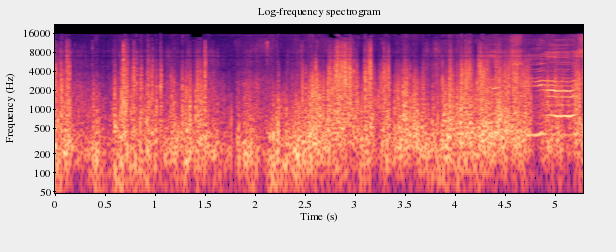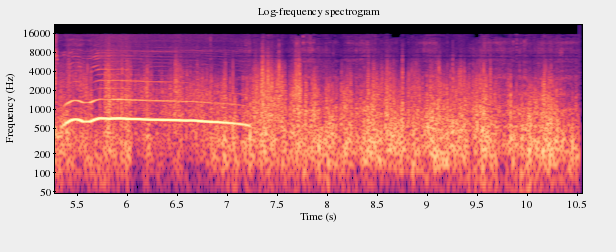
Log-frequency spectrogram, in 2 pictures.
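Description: Gusting wind buffeting the microphone. About halfway through, a high drawn-out call rises, then sinks slowly over about two seconds.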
